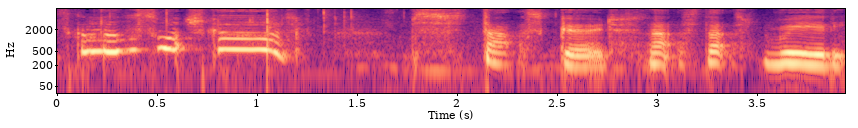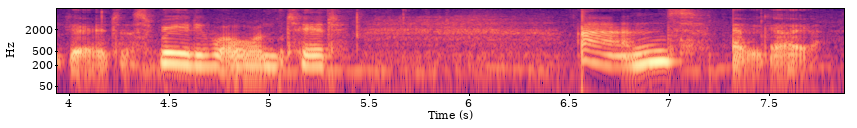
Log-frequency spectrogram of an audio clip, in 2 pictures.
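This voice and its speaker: A woman with a British accent speaks at a moderate pace with long, frequent pauses and big swings in loudness, amid noticeable background noise. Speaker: craft hobby youtuber. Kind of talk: casual unboxing tutorial chat. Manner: halting with fillers; animated, excited.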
